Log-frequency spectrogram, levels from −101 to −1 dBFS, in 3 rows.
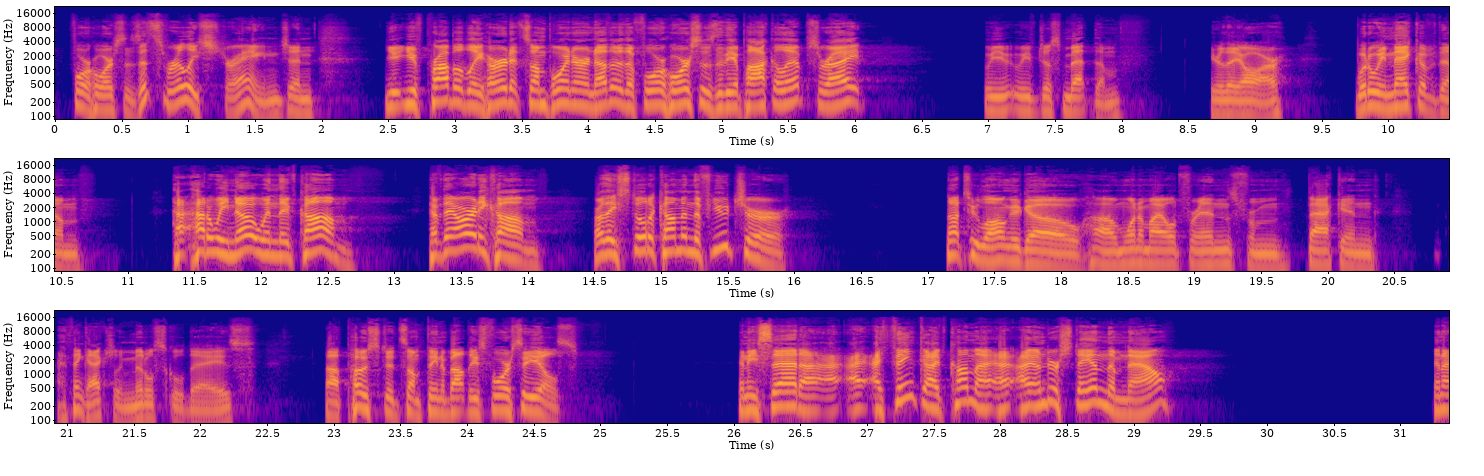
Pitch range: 150-220 Hz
